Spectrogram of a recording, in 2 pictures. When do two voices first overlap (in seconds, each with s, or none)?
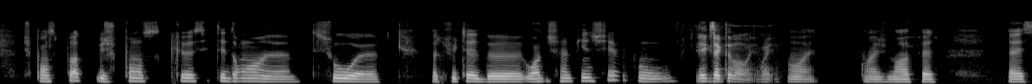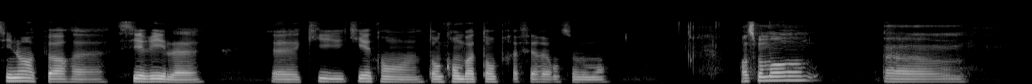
none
